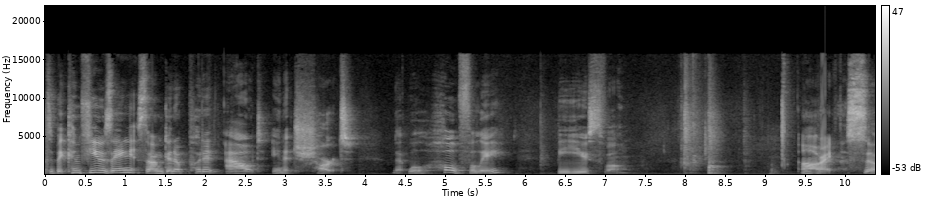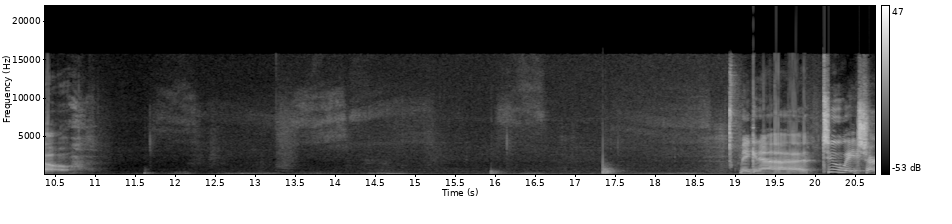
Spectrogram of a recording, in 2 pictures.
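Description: A young woman speaks clearly and calmly, as if teaching.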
